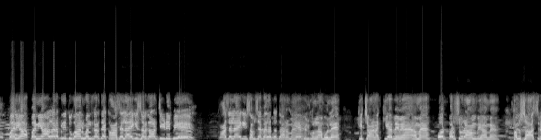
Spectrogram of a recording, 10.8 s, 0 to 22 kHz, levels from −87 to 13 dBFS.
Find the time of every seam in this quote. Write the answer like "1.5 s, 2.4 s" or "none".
5.9 s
